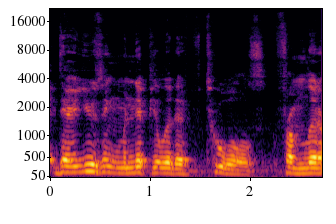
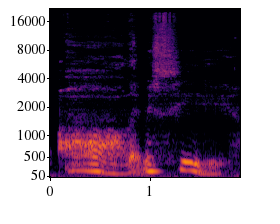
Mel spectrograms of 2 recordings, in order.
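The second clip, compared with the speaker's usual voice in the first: lightly put-on Chinese accent, higher and softer; a quick, soft Chinese-accent aside, a bit higher; mock Chinese accent; 5 semitones higher, 12 dB quieter, much slower than usual. Vlogger jokingly putting on a Chinese accent, softer and higher. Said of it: "I meant to sound Chinese on that one".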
